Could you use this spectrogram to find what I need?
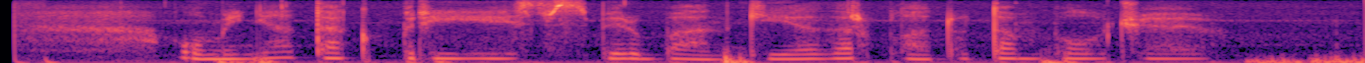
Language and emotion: Russian, neutral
